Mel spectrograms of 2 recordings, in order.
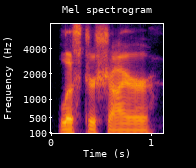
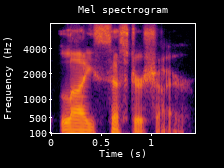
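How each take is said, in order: First: The name is said with syllables dropped. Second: Every written syllable of the name is pronounced. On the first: "it's probably Leicestershire, but that just seems like generations of people being lazy and shortening it" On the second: "I'm very literal when it comes to pronunciation, so I want to say Leicestershire"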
